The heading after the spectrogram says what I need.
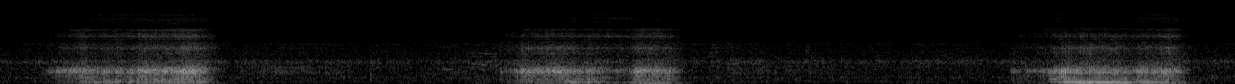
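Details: Cat and father snoring together: slow rasping snores recurring about every five seconds, roughly twelve a minute, with quiet breaths between; snoring.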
